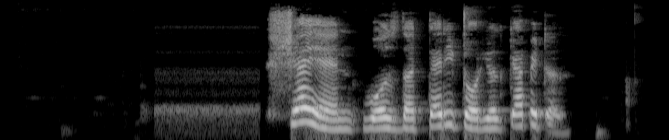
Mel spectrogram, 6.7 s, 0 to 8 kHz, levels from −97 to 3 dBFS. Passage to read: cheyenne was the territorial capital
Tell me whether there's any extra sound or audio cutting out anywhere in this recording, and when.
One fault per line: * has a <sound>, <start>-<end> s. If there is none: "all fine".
all fine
